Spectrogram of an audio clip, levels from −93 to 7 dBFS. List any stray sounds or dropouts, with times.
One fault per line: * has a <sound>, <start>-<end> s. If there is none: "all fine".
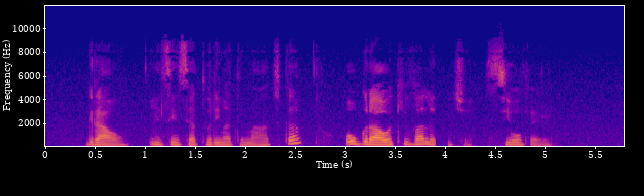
* has a dropout, 3.9-4.0 s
